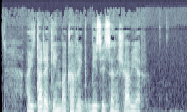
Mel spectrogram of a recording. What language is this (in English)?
Basque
